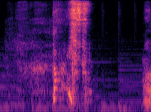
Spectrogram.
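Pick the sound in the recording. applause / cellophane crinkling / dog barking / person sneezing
person sneezing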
